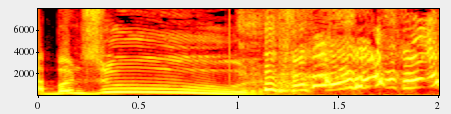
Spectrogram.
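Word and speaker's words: bonjour: sa Spain hola sa French ah bonjur. B o n j u r. Pero ang pronunciation sa ni bishop doon ah. Bonzur sa Germany naman ma'am bete.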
